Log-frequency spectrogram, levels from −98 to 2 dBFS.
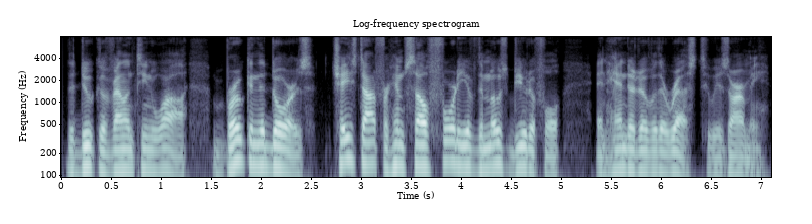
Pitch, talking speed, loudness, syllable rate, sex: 105 Hz, 210 wpm, -19 LUFS, 6.0 syllables/s, male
